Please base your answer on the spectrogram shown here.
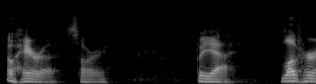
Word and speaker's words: O'Hara: oare yeah right I say her name right O'Hara ohhara sorry but yeah love her and uh another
